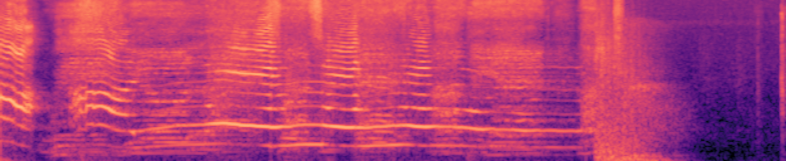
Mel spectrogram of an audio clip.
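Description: A woman wails and sobs loudly in distress.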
